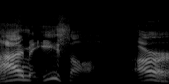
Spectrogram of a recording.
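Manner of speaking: mean, rough, burly pirate voice, rolled r's. Retelling how a son posing as his brother fooled their father, rough burly pirate voice. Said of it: "as like a pirate".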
